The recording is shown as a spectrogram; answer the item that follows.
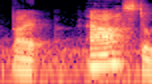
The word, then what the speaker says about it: diastole: say the a sound diast actually this is incorrect diast like in black cat um so uh the first letter I says its name it's the I dip thong d d a and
